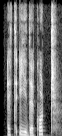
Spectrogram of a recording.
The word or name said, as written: et ID-kort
